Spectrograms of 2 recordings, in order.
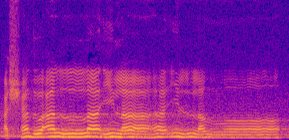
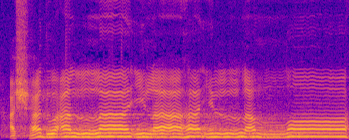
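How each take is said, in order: First: The vowel in 'la' is cut short. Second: The vowel in 'la' is held for two beats. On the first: It comes to mean truly there is a god besides God. The speaker calls it wrong. "Kalau tidak panjang ya, jangan sampai" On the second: It means there is no god but God. The speaker calls it right. "tidak sampai lima, tapi cukup dua harokat"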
